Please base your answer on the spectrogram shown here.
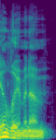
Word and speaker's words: aluminium: I know I'm Australian I say aluminium you might say aluminum it is spelled that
